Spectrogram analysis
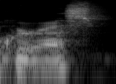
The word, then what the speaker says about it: cuirass: Like, it's from French, so it probably should have the accent on the last syllable, but then again, it's been in English for long enough that, like, whatever. So yeah, you can call it queer-ass.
